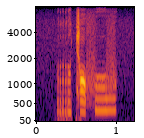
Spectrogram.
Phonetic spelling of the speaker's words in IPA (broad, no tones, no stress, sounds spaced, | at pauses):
r u c ɔ f u v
